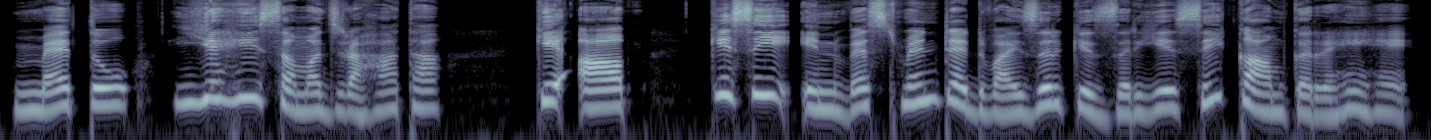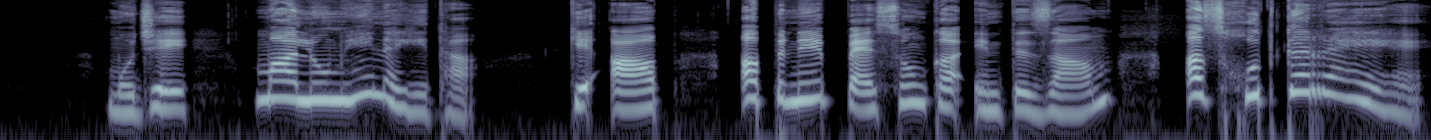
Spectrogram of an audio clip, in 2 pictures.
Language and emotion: Urdu, surprised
